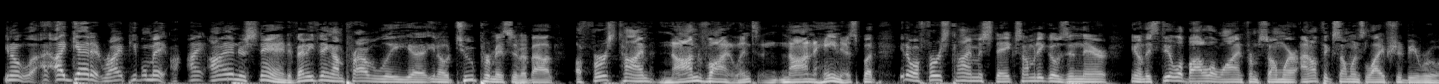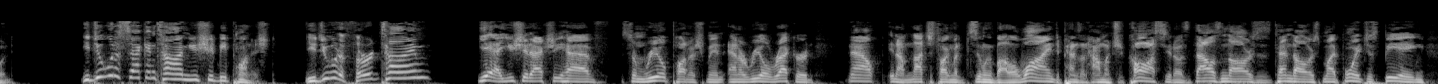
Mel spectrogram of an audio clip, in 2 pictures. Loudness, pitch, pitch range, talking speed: -19 LUFS, 130 Hz, 110-165 Hz, 245 wpm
